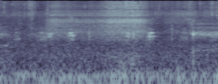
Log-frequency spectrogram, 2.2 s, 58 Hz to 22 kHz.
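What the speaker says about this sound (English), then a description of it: "So we actually hatched 2 of the 8 ducks that we have." Homestead ducks quacking in short, repeated calls at a moderate distance over a steady background hum, several quacks spaced irregularly across the moment.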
